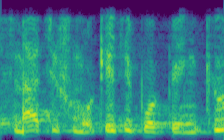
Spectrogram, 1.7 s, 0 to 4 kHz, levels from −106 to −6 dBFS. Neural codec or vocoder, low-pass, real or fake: codec, 16 kHz, 16 kbps, FreqCodec, larger model; 3.6 kHz; fake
